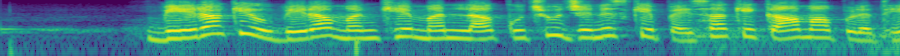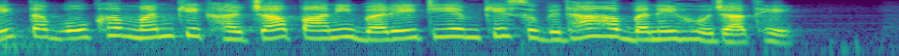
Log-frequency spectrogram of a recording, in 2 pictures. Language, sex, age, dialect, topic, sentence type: Chhattisgarhi, male, 18-24, Western/Budati/Khatahi, banking, statement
